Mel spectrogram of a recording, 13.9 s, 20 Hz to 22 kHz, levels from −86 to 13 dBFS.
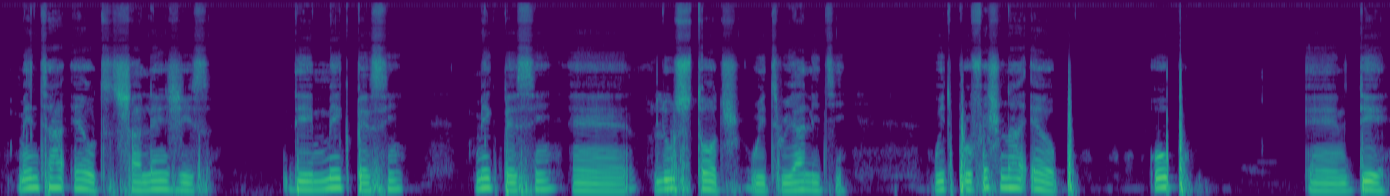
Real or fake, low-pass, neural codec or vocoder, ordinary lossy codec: real; none; none; none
